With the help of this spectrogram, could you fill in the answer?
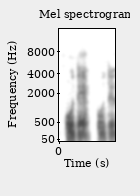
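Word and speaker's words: Bode: 그리고 이제 보드 플롯과 폴라 플롯이 나오는데 보드 플롯, 보드. 이걸 보대라고도 원래는 보대라고 그러더라고요. 독일 사람이 뭐예요? 보대. 근데 영어 발음은 보드거든.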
